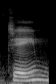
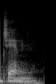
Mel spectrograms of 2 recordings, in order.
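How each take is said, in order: First: "ceğim" as a long "jeh-im"; careful, uncut "ceğim"; full ending. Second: "cem" as one short "jem"; low, brief "cem"; cut-down ending. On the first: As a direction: sound out both vowels of "ceğim". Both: Shown as a demonstration. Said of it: "You cut down".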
